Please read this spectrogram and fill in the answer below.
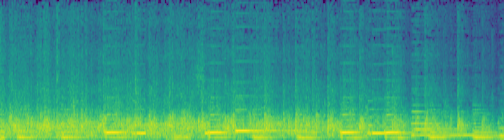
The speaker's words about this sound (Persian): مرسی مرسی. خودتون رو تشویق کنین دوباره سرحال شین.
